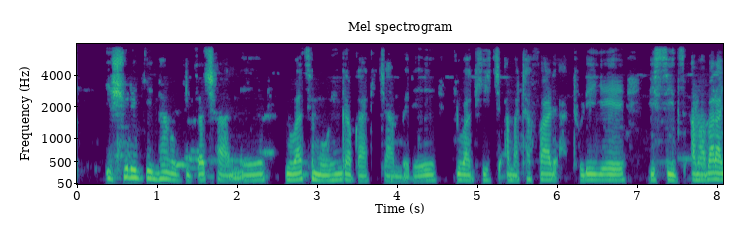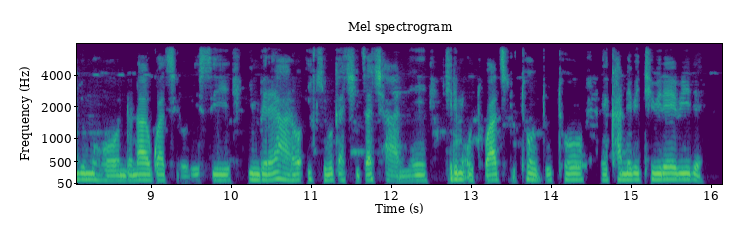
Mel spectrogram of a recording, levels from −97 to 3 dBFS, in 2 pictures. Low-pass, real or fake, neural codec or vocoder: 7.2 kHz; real; none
